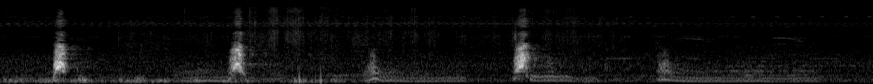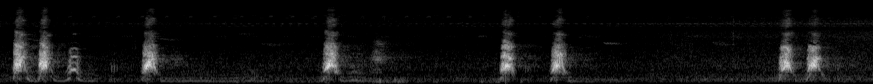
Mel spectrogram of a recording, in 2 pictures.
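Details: Barking at her own reflection in a car, Ellie the dog lets out spaced single barks with low grumbling between, then quicker doubled barks toward the end.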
